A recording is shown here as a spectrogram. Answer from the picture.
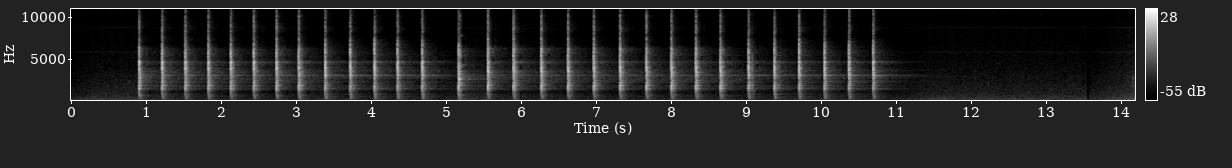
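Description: A hammer strikes the steel front hub assembly of a Ford Fiesta ST150 again and again, about three ringing metallic blows a second, to knock the hub free from the lower suspension arm once its bolt is undone. The blows stop near the end, once it comes loose.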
